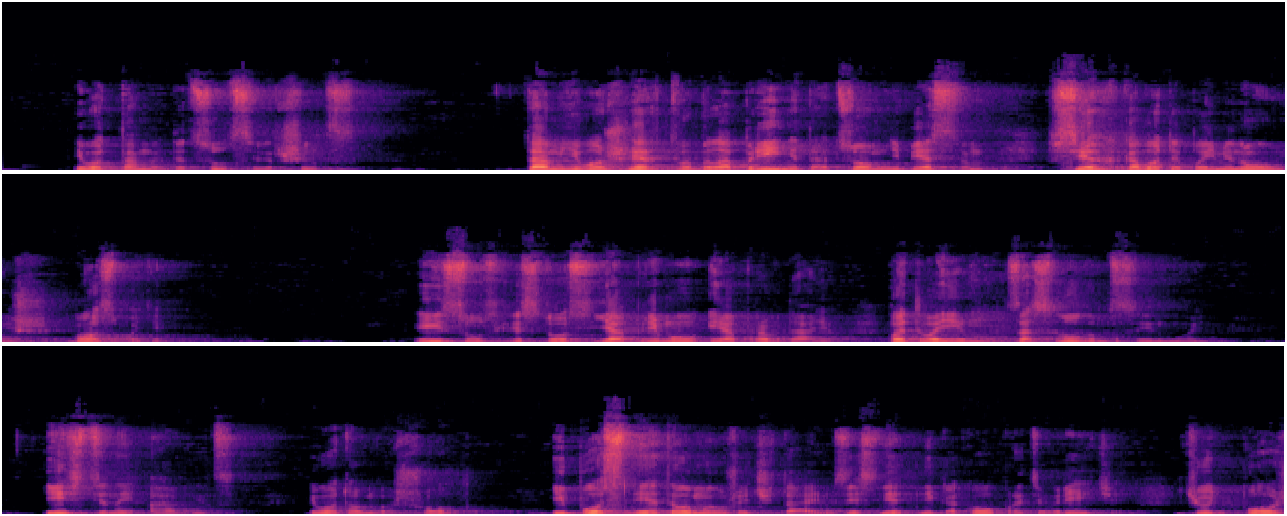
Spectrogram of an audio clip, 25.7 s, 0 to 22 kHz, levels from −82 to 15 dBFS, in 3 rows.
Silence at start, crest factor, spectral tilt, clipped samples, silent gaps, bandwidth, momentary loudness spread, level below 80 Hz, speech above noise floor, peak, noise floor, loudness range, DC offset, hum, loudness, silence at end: 0.5 s; 26 dB; -3.5 dB/octave; under 0.1%; none; 15 kHz; 16 LU; -58 dBFS; 45 dB; -2 dBFS; -71 dBFS; 7 LU; under 0.1%; none; -25 LUFS; 0 s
